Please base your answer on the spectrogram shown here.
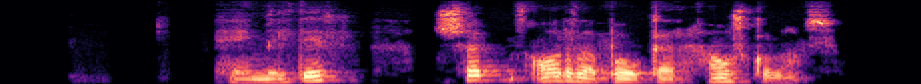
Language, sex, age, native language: Icelandic, male, 50-59, Icelandic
